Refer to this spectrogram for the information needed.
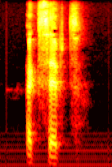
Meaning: third-person plural present indicative/subjunctive of accepter
- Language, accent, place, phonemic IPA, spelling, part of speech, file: French, France, Lyon, /ak.sɛpt/, acceptent, verb, LL-Q150 (fra)-acceptent.wav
